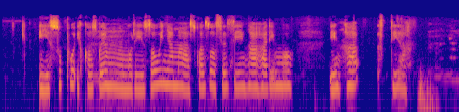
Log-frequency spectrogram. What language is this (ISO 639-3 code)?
kin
